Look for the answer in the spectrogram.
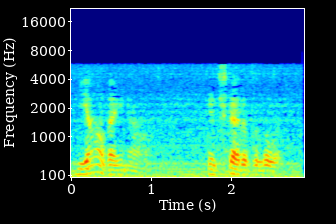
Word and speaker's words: Yahweh: I want you to note here that this is pronounced Yahweh.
